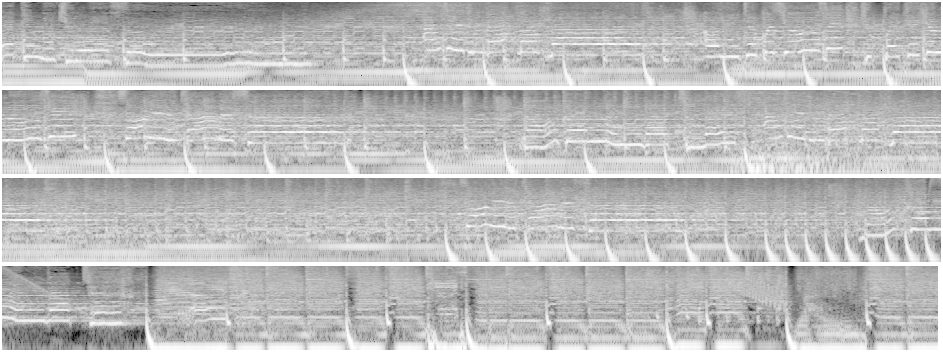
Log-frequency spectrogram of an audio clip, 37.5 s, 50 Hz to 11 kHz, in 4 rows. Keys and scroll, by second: 14.0 ctrl+d, 21.8 ctrl+d.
